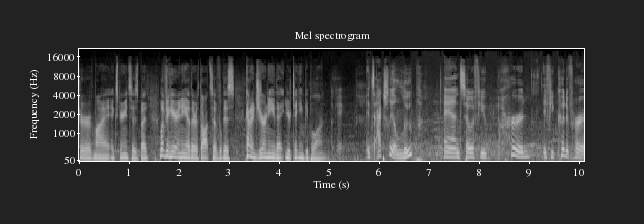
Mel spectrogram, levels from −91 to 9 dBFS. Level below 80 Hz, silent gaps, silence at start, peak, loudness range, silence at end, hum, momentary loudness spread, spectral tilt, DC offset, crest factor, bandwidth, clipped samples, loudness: -40 dBFS; none; 0 s; -2 dBFS; 3 LU; 0 s; none; 13 LU; -4.5 dB/octave; under 0.1%; 18 dB; 16.5 kHz; under 0.1%; -21 LUFS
